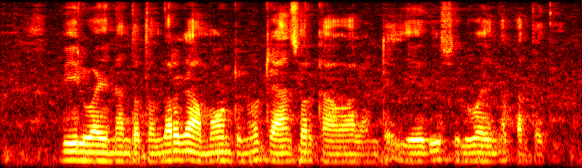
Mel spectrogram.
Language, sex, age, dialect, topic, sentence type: Telugu, male, 41-45, Southern, banking, question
